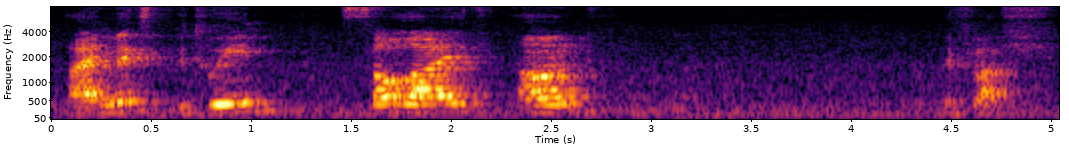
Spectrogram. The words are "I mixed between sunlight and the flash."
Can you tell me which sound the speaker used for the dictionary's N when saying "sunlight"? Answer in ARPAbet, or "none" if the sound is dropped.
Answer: none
